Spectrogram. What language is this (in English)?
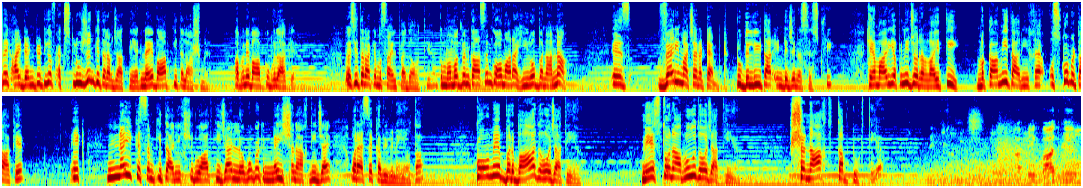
Urdu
